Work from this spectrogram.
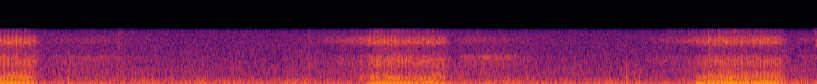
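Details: Newfoundland dog named Maggie Moose, sleeping very soundly in a bathroom, snoring loudly in deep, rumbling breaths that swell roughly every three seconds against a low steady background.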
